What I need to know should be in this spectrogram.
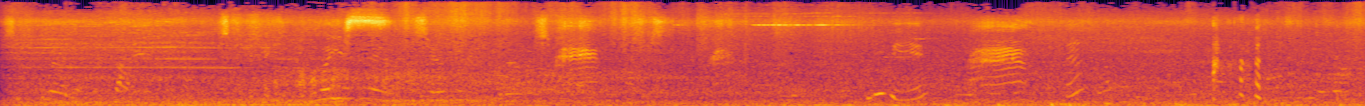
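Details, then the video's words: Hungry cat that came to a shop asking for food, giving short rising and falling meows scattered through the recording, with steady background hum and traffic noise and people talking. "Çok acıkan kedi markete gelmiş yiyecek istiyor"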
